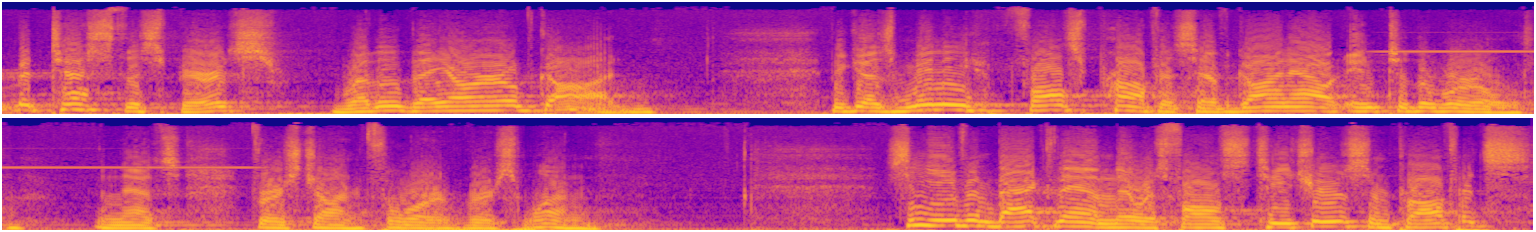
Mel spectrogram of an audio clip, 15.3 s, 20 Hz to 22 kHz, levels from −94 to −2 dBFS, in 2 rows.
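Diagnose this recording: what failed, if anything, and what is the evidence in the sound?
A feedback whistle at 3.6 kHz runs from 6.77 to 9.06 s, thin and at one pitch, around 15 dB below the sound, swelling and fading slowly. A spectrogram shows one horizontal line. The likely cause is a loudspeaker-to-microphone loop in the analogue stage, held at the edge of oscillation.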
